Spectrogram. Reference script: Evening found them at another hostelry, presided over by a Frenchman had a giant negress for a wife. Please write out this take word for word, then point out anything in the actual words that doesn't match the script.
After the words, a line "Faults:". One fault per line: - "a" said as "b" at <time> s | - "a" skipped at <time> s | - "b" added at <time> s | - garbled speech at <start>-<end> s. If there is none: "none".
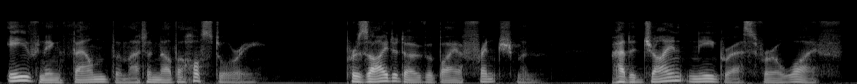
Evening found them at another hostelry, presided over by a Frenchman had a giant negress for a wife.
Faults:
none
